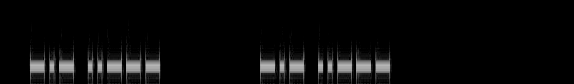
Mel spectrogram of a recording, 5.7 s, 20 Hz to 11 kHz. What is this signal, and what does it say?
Morse code, heard as a keyed tone, about 25 wpm, 700 Hz. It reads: K2 K2
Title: USA Call Sign Prefixes - Repeated 2x - 25wpm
